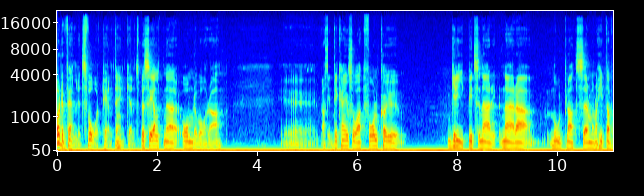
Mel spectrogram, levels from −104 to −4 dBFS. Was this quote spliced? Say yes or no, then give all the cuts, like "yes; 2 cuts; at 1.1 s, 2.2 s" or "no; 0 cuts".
yes; 3 cuts; at 2.7 s, 5.4 s, 5.8 s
